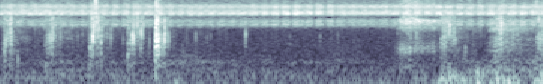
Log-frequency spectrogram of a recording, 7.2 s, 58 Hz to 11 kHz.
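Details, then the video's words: Cicadas singing live beside the trail on the Célé variant of the GR651 Compostela route between Figeac and Corn, just after a lunch stop at Fessel: a steady high-pitched buzzing drone throughout, with footsteps crunching on the path. "T'entends les cigales là?"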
